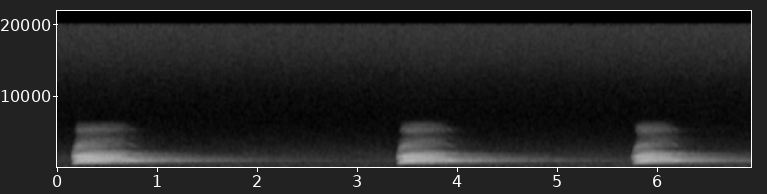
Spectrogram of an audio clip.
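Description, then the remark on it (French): Three harsh, high-pitched barks from a male red fox calling at nightfall in the mating season, which begins in early winter, ring out with pauses of a few seconds between them. Each call is loud and rasping, then fades into a short echoing tail, with no other sounds. “Il lance ses aboiements aigus dès la tombée du soir.”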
